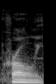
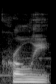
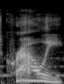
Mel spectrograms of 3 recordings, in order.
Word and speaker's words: Crowley: chronicling his history, and he pronounced it Crowley. He said that Crowley is the correct pronunciation. I know people are going to be saying, oh, it's Crowley. But let me tell you, from studying this at university, I was told from somebody...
